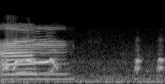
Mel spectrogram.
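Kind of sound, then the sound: bird, chicken clucking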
